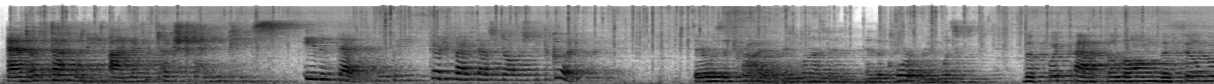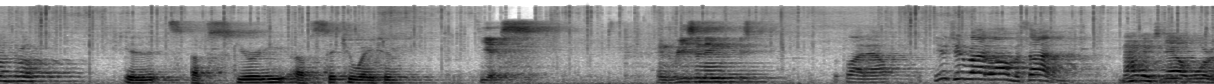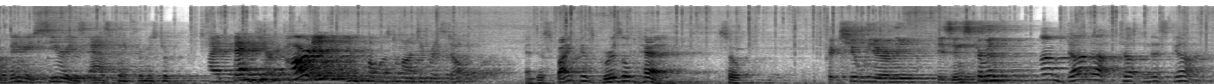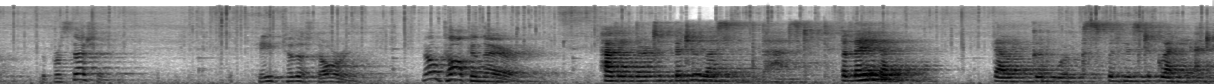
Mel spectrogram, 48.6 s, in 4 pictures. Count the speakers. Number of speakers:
10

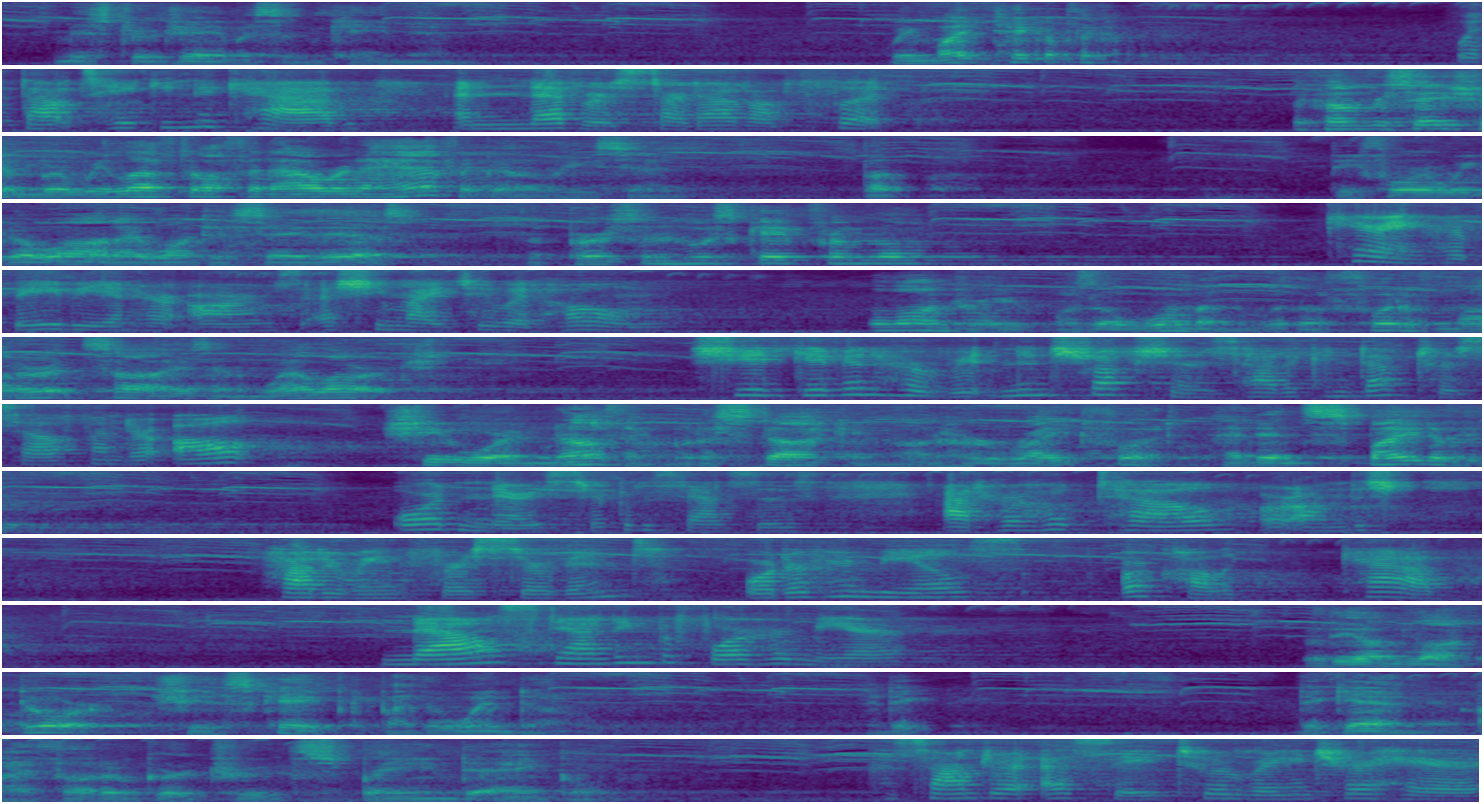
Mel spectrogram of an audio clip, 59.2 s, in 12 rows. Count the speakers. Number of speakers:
2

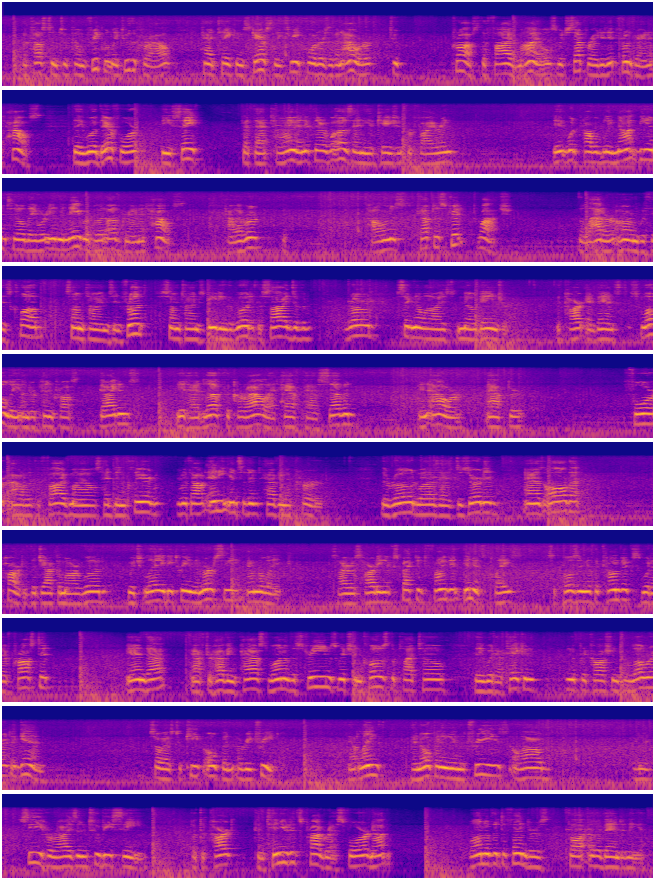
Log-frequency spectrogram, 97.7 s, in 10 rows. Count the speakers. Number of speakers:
1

